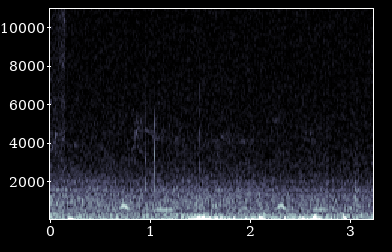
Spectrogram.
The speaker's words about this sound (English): Puffs of pollen explode from the pine trees, and I can definitely hear a cuckoo.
